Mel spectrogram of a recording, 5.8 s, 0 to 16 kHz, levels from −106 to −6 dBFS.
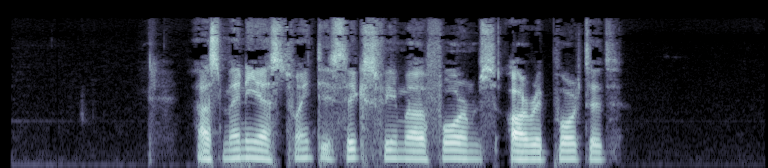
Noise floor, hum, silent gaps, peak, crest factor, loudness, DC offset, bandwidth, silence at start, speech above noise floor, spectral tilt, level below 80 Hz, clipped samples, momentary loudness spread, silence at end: -82 dBFS; none; none; -2 dBFS; 22 dB; -22 LUFS; under 0.1%; 11.5 kHz; 1.1 s; 60 dB; -3.5 dB/octave; -62 dBFS; under 0.1%; 9 LU; 1.15 s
